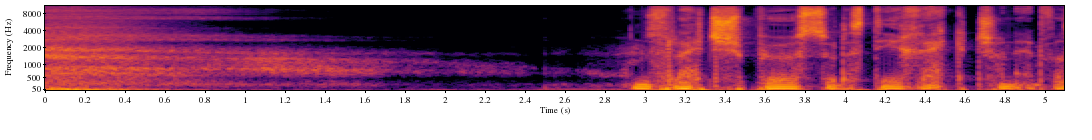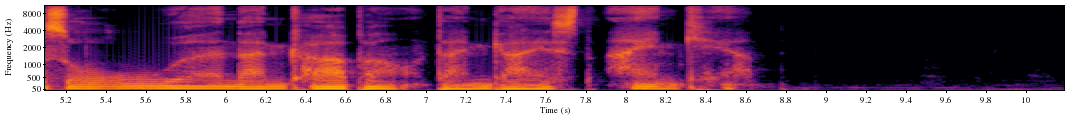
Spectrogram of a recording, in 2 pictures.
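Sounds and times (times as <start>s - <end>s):
deep breath in and out during a guided meditation: 0.0s - 2.9s
speech: 3.0s - 8.7s.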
